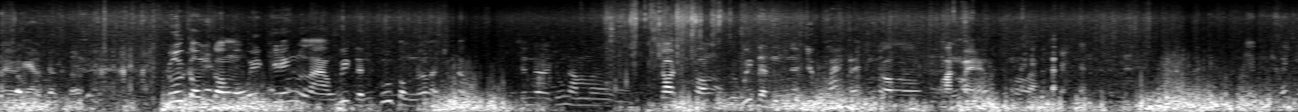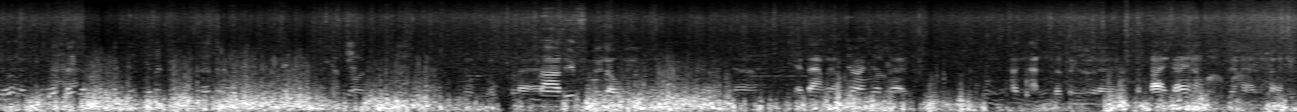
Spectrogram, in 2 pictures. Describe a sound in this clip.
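A man speaks with animation outdoors, close by.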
